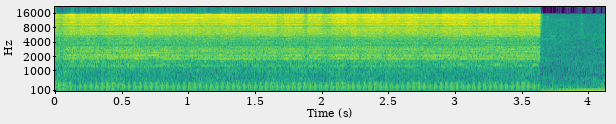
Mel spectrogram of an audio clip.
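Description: Angle grinder with a sanding disc grinding engraved lettering off a stone memorial slab, a steady hiss with a generator engine running underneath. The sound breaks off sharply shortly before the end.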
